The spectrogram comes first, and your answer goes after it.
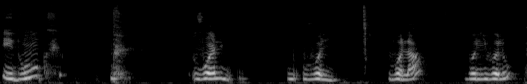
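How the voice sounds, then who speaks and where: A woman with a high-pitched voice, dark and mellow in tone, talks at a fairly slow pace. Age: 20s. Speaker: budgeting vlogger and home care worker. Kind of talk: casual vlog monologue. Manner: hesitant, many fillers.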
